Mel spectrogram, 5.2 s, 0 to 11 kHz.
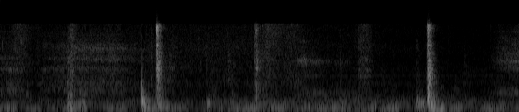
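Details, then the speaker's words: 2005 Ford Explorer liftgate latch: pressing the open button gives sharp, dry clicks about once a second, but the hatch never releases; the exterior handle also appears broken. "this handle appears broke so i'm going to be replacing that but the the mechanism inside here that you can hear clicking hold on a second"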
